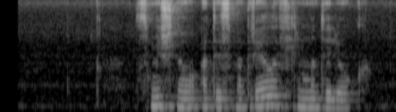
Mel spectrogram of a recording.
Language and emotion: Russian, neutral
